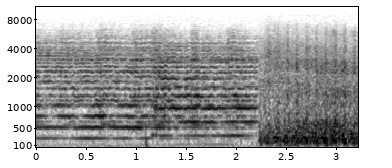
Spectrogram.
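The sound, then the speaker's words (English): A helicopter carrying Pope John Paul II idles after landing in San Francisco in 1987, its turbine whining steadily over a rapid thudding rotor chop, then a broad rushing roar swells up for the last second. “The helicopter has landed.”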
